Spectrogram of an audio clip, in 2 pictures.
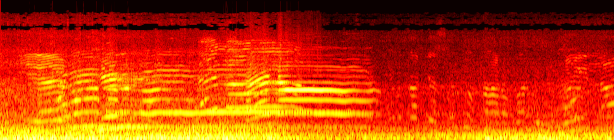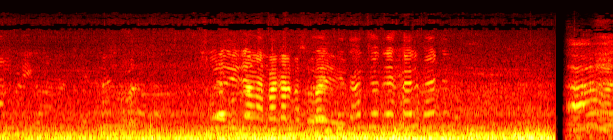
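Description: Steady low rumble of a vehicle on the move, heard from inside the cabin with road and wind noise, and passengers' voices calling out over it, loudest in the first few seconds and again later.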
